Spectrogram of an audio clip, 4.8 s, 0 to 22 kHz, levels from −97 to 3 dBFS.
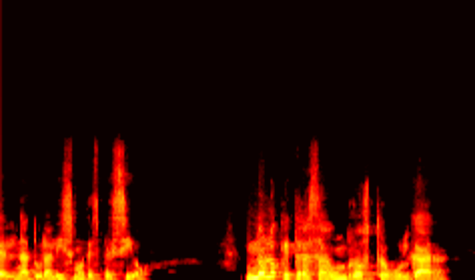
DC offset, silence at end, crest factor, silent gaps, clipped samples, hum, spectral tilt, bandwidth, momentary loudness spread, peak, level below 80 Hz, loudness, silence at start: under 0.1%; 0.3 s; 18 dB; 2.03-2.15 s; under 0.1%; none; -5.5 dB/octave; 10.5 kHz; 12 LU; -6 dBFS; -74 dBFS; -23 LUFS; 0 s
